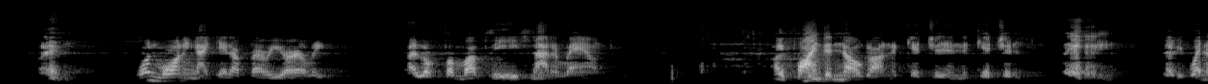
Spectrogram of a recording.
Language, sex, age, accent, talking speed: English, male, 60-79, American, 135 wpm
